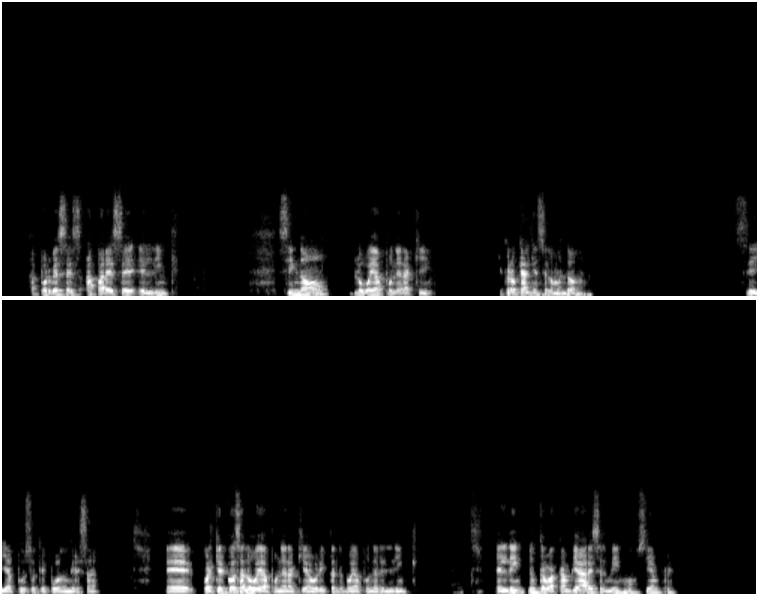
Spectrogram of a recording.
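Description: A man speaks over an online call, in short bursts with pauses.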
